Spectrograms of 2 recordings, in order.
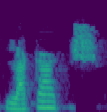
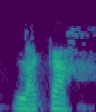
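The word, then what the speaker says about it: לקח: Se escribe ch, lakach. Ya estamos aprendiendo, pero se pronuncia lakaj.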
